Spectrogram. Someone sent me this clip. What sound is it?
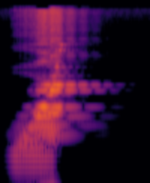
Teleport Casual
Quick teleport / interface event thingy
